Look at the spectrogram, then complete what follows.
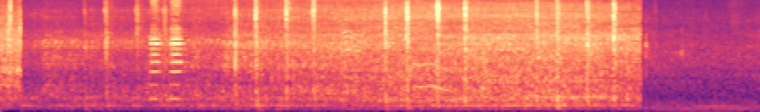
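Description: Miniature railway train running, with a steady low hum and many sharp, irregular clicks, and a brief run of short high-pitched pulses about a second and a half in. The sound cuts off abruptly about six seconds in, leaving a quieter background.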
